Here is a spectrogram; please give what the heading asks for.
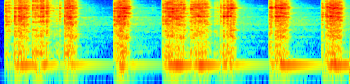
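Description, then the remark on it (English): A metal whisk, being demonstrated, scrapes rapidly across a glass washboard in about seven bright, raspy strokes, some paired, played in a steady rhythm over a faint ringing hum, with no voices. “And the glass one with the whisk.”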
